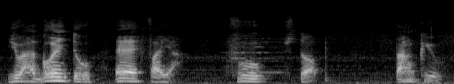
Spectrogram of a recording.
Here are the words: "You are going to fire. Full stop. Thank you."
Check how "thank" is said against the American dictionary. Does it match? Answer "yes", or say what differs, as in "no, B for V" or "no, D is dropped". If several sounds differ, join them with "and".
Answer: no, T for TH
